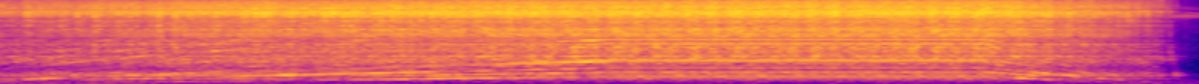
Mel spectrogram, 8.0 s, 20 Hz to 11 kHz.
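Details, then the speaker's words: Brushless DIY drift kart (Crazy Kart) with a Flipsky 7070 motor on a VESC controller, running FOC motor detection that spins the wheel forward and backward; smooth electric whine climbs, holds, then winds down: normal motor detection spin. "going to run its detection. It's going to spin the wheel forward and backward."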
